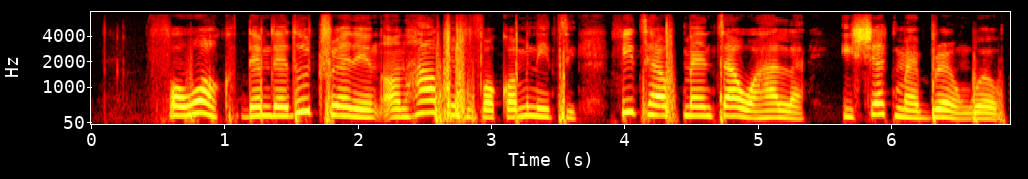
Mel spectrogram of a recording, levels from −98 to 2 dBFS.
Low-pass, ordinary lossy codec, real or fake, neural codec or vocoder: 7.2 kHz; none; real; none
